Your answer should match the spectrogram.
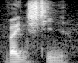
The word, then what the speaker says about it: Weinstein: porc harvey vine chine oui d'ailleurs ça se prononce comme ça en tout cas pour ceux qui me font des remarques la via les réseaux sociaux sur ma prononciation de leur patronyme et bien sachez que chez eux ils le prononce il le prononce comme ça enfin chez eux chez eux à hollywood alors à l'époque un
